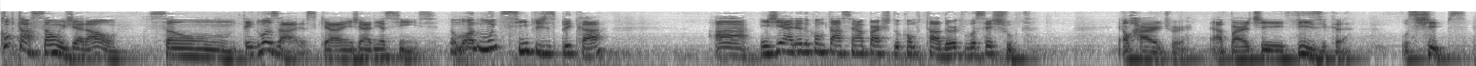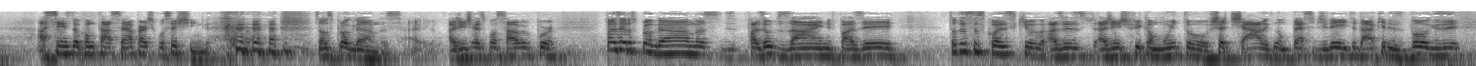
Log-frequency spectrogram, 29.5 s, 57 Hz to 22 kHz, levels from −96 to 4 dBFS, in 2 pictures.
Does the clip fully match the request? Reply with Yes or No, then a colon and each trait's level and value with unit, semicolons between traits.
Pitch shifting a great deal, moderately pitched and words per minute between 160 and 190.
Yes: wide, 5.7 semitones; medium, 145 Hz; average, 175 wpm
